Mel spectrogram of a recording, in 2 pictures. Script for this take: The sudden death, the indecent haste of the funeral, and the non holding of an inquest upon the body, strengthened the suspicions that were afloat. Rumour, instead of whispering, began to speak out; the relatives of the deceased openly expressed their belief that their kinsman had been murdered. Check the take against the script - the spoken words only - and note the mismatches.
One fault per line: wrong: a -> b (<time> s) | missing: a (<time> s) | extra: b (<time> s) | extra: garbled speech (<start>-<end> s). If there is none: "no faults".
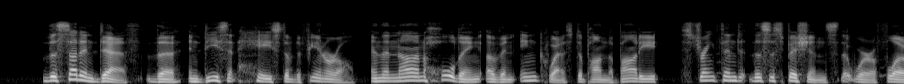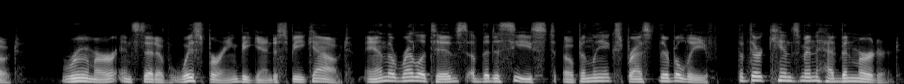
extra: and (12.7 s)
